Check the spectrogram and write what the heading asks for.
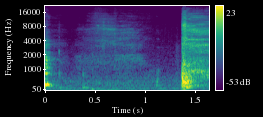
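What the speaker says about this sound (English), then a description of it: "I'm always coughing." A single short cough, loud and close, comes after a near-silent stretch with only faint low background sound.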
